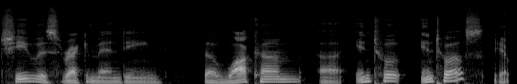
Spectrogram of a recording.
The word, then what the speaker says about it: Intuos: She wants, as a student, she was recommending the Wacom Intuos.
